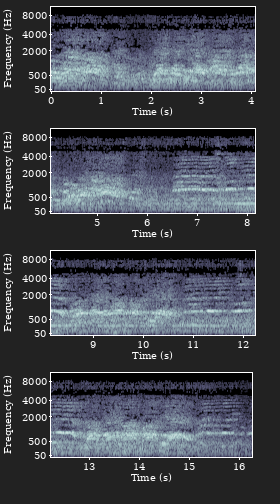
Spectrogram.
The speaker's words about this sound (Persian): استان البرز شاهد شکلی حرکت‌های اعتراضی در خیابان بود. بنابر گزارش‌ها گروهی از معترضان روز دوشنبه کادر درمانی بیمارستان امام خمینی بودند که با تغییر یک شعار قدیمی فریاد می‌زدند: عزاست عزاست امروز، روز عزاست امروز، زندگی پرستار روی هواست امروز.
